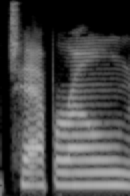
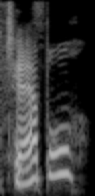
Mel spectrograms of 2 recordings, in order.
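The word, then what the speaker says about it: Chappell: El Chaperon or Chaperon. How do you say her name? Chapel Road. Oh, that's it. Chapel. It's Chapel like a church.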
